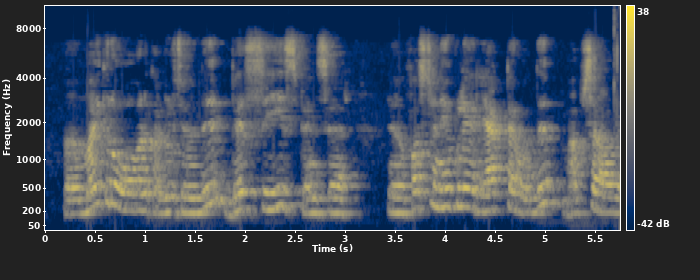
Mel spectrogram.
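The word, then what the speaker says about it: Spencer: இது வந்து Percy ஸ்பென்சர் ஸ்பான்சரா, Percy ஸ்பென்சரா இது எப்படி உச்சரிக்கணும்னு தெரியல, நீங்கள் எப்படி வாசிப்பீங்க கரெக்டாக வாசிங்க.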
